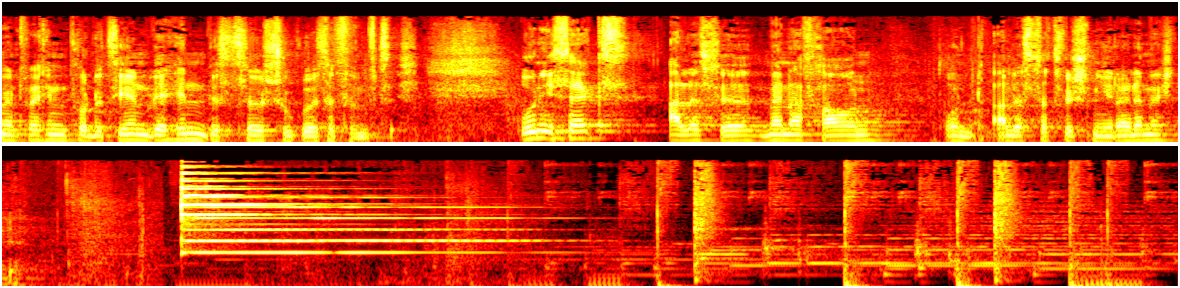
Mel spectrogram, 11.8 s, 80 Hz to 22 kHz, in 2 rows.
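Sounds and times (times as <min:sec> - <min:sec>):
speech: 0:00.0 - 0:06.4
hand bell rung to celebrate a deal: 0:06.8 - 0:09.0.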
